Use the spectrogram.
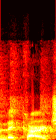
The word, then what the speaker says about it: Descartes: do francis bacon transformed descartes não é de kart tá provavelmente na aula do pv do paulo vitor a pronúncia dele vai ser muito mais aceitável que a minha tá mas é de kart redecard o de kart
